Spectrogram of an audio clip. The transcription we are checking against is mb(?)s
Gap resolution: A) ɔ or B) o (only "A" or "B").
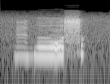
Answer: A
